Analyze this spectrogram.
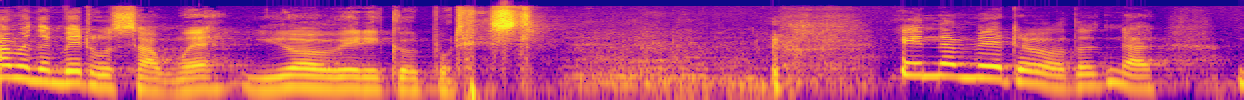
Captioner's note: laughter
